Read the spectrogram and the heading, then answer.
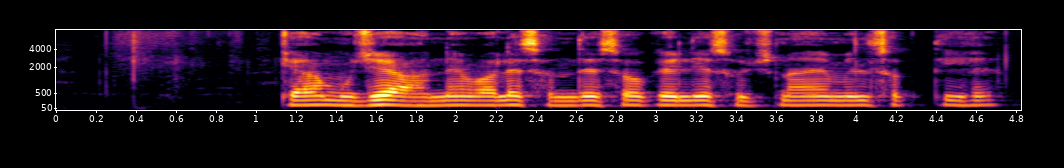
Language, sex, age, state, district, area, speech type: Hindi, male, 30-45, Madhya Pradesh, Ujjain, rural, read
